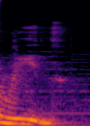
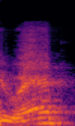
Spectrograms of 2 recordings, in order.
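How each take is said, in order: First: The vowel is long, like 'reed'. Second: The vowel is short, like 'red'. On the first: The action happens in the present. "No presente seria read" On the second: The action happened in the past. "Mas como ele está no passado... a gente vai mudar o quê? A pronúncia"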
